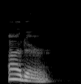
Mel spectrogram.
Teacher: We do not say a sharp T in that word, so we pronounce it utter.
